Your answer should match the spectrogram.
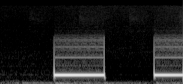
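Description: A telephone busy tone sounds after the caller has hung up: two loud, steady mid-pitched beeps, each lasting about half a second, separated by an equal gap of silence, with nothing else heard.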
